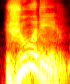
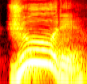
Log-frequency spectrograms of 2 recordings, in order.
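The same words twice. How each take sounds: First: Said in the usual way. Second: "Júri" with a long, stretched jú; prolonged first syllable. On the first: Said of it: "separei as sílabas". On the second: Shown as a demonstration. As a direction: draw out the first syllable of "Júri", then drop. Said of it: "se prolongou".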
